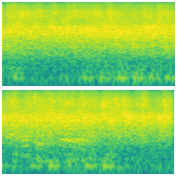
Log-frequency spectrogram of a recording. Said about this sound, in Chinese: 我们要特别来欢迎今天受洗的弟兄姐妹，他们的亲友、亲友团，我们请他们站起来，我们要热烈的掌声来给他们欢迎。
